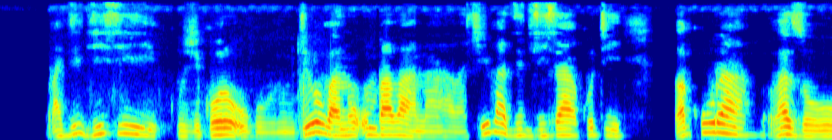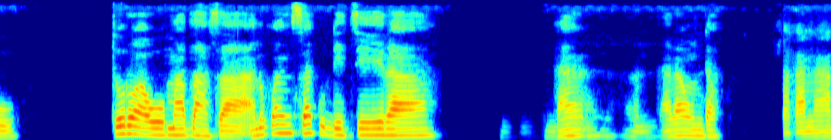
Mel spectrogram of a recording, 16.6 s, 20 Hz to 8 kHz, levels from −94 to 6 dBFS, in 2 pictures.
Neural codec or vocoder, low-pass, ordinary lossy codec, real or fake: none; 7.2 kHz; AAC, 32 kbps; real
